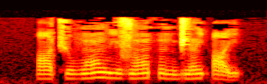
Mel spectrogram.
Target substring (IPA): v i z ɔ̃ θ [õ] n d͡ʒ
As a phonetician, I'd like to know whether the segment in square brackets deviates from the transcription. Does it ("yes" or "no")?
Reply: yes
